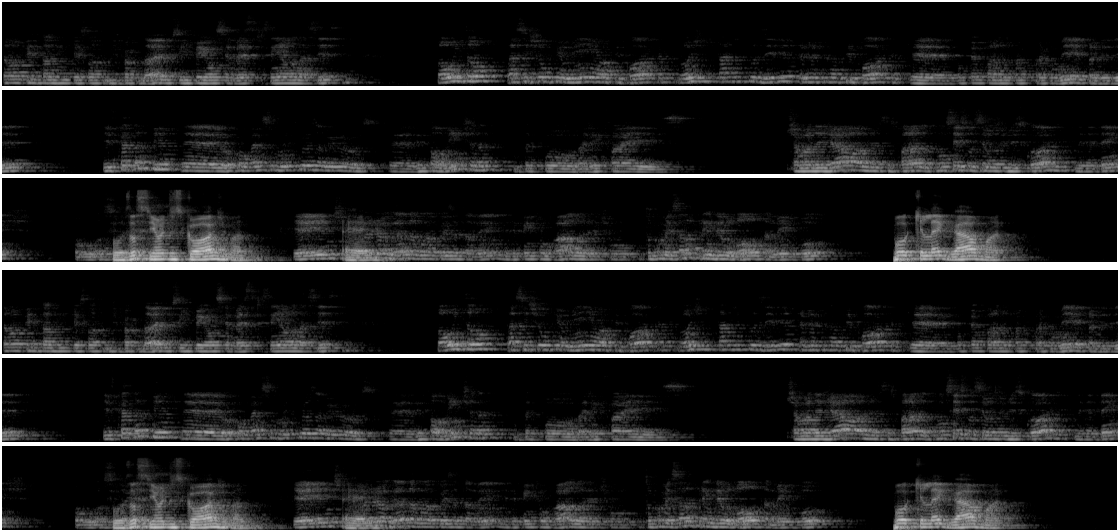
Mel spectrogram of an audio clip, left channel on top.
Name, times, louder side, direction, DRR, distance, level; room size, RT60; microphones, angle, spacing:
voice 1, 0.0-3.5 4.4-11.4 12.2-16.1 16.4-18.0 19.0-22.5 23.0-23.8 25.2-30.5, equal, 15° right, -5 dB, 2.0 m, -37 dB
voice 2, 23.4-24.8 25.7-26.1 31.2-32.3, left 2 dB, 20° left, 8 dB, 0.4 m, -23 dB
8.4 x 5.1 x 2.9 m, 0.77 s
head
